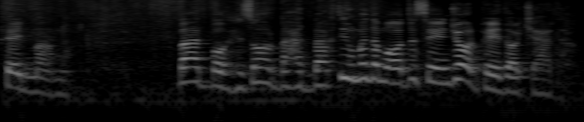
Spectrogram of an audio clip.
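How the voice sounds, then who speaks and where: A man's voice: sits high, sing-song, slight background noise. An actor playing an emotional village man searching for his long-lost father in a TV sitcom, talking in a melodramatic, tearful way. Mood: earnest. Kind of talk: TV sitcom acting.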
